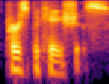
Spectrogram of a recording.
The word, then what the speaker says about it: perspicacious: Is that how it's pronounced? Perspicaciosity? So there's a word in the dictionary. It's perspicacious is the word.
